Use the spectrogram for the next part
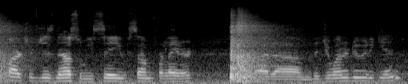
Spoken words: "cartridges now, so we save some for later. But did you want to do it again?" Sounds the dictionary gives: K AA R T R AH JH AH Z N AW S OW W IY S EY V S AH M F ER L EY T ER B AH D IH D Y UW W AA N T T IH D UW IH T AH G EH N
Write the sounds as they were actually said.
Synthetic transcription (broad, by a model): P AA R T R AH JH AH Z N AW S OW W IY S EY V S AH M F ER L EY T ER B AH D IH D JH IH W AA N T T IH D IH T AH G EH N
